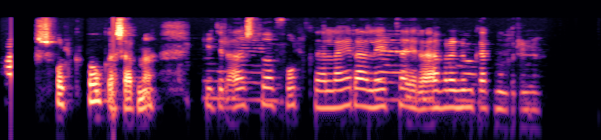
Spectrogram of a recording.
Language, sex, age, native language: Icelandic, female, 30-39, Icelandic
